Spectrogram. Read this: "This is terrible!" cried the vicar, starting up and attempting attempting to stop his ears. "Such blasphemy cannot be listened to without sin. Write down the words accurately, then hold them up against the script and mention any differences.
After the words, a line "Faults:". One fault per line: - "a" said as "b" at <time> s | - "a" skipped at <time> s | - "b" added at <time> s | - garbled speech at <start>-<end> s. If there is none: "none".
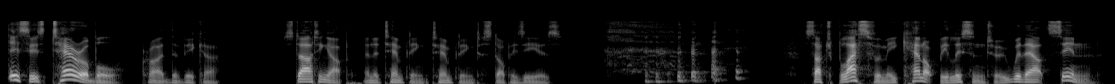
"This is terrible!" cried the vicar, starting up and attempting attempting to stop his ears. "Such blasphemy cannot be listened to without sin.
Faults:
none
